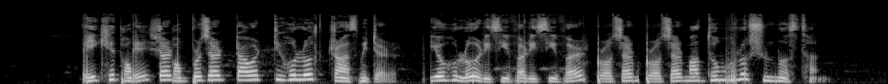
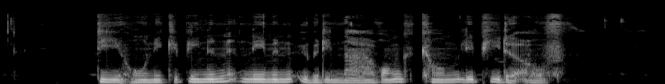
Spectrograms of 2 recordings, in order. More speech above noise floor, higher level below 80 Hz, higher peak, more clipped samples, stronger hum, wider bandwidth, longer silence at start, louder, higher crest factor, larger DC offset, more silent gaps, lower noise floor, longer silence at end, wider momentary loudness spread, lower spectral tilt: about the same, 49 dB vs 46 dB; about the same, -48 dBFS vs -46 dBFS; first, -2 dBFS vs -8 dBFS; neither; neither; about the same, 11.5 kHz vs 11.5 kHz; second, 0.8 s vs 0.95 s; first, -18 LUFS vs -25 LUFS; about the same, 16 dB vs 16 dB; neither; neither; about the same, -67 dBFS vs -69 dBFS; second, 0.65 s vs 1 s; second, 6 LU vs 9 LU; about the same, -5 dB/octave vs -6 dB/octave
